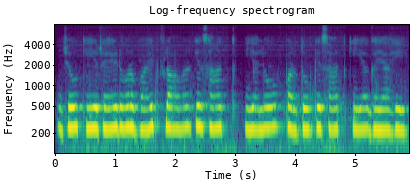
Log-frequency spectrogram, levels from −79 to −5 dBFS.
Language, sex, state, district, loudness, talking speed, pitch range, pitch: Hindi, female, Madhya Pradesh, Bhopal, -15 LUFS, 140 wpm, 230-240 Hz, 235 Hz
